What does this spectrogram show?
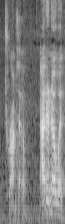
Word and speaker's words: Toronto: My understanding is that natives to Toronto will say Toronto, like they don't really pronounce the second T. I definitely do, so I say the first one, Toronto.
